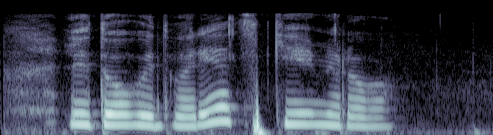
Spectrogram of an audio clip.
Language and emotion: Russian, neutral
